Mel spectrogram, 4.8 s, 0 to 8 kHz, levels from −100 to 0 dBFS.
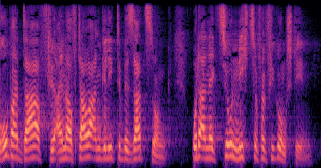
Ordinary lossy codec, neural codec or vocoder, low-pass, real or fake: none; none; 7.2 kHz; real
